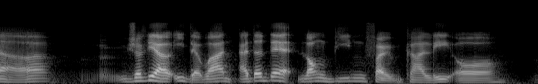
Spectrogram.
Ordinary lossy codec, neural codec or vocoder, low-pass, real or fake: none; codec, 16 kHz, about 1 kbps, DyCAST, with the encoder's durations; 7.2 kHz; fake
